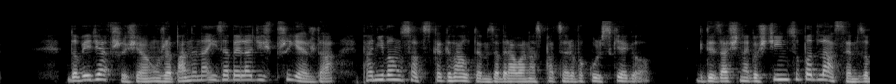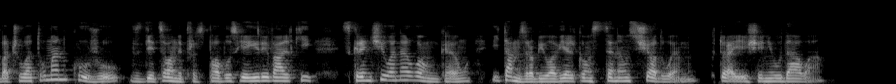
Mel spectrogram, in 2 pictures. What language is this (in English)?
Polish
